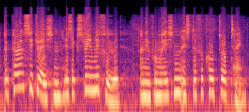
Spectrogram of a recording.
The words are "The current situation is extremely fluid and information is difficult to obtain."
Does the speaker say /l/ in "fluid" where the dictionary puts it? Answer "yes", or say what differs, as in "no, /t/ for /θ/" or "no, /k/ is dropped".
yes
